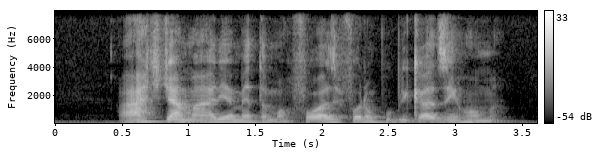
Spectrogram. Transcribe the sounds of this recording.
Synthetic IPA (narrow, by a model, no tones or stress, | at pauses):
ɐ̰aɾt͡ʃɪd͡ʒɪamaɾiɐmet̪ɐmoɾfɔzɪfoɾɐ̃w̃publikad̪ʊzẽj̃ɦõmɐ̰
